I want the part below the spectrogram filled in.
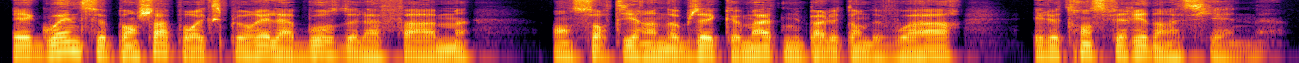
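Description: A man narrating an audiobook in a measured storytelling manner. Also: deep voice, darkish tone, breathy edge, no echo, clean studio sound. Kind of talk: scripted narration.

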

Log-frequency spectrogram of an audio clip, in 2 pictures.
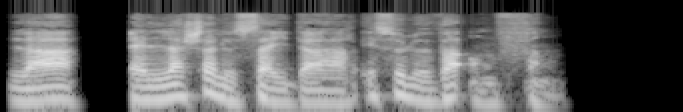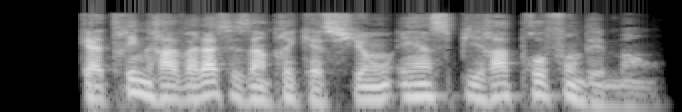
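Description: Man, husky, low voice, expressive lively reading, dry recording. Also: normal speed, dry recording. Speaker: audiobook narrator. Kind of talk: scripted fantasy narration.

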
